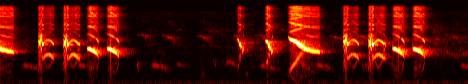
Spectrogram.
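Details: Tempera viola song of a green-winged saltator in nature: quick runs of four sharp slurred whistles, a pause, then two notes, a strong falling whistle and another fast run.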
